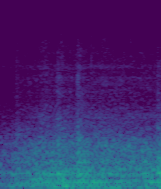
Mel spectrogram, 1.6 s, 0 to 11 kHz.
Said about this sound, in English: It's a summer night in 1902. You're on the night train leaving Minneapolis, headed east.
